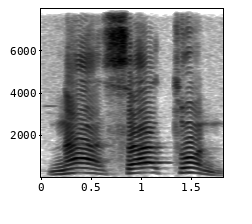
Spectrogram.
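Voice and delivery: نستون dragged out very slowly; teacher spelling out نستون; slow pronunciation. Shown as a demonstration. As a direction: pronounce نستون syllable by syllable. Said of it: "ببینید".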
